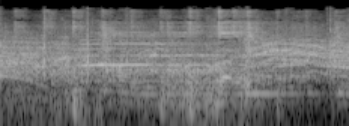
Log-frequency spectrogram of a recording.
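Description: A crowd and teammates at a gymnastics meet cheer wildly for a UC Berkeley senior gymnast who scored a perfect score performing her routine in a mask. A steady, loud roar of many overlapping high-pitched voices shouts and screams throughout, with no single speaker standing out.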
